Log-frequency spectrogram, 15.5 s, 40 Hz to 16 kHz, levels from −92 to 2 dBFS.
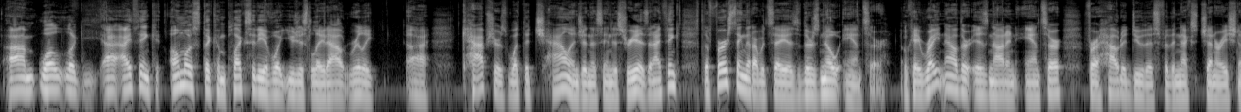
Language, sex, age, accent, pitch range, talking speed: English, male, 30-49, American, 95-125 Hz, 215 wpm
